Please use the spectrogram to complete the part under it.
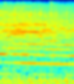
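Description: A wailing siren on a restored WWII vehicle, loud and steady with a pulsing warble throughout the short stretch, no voices.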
